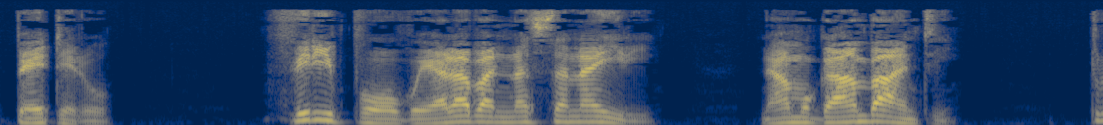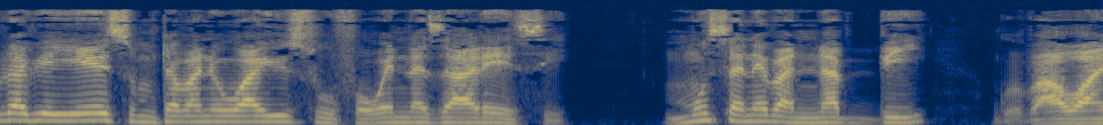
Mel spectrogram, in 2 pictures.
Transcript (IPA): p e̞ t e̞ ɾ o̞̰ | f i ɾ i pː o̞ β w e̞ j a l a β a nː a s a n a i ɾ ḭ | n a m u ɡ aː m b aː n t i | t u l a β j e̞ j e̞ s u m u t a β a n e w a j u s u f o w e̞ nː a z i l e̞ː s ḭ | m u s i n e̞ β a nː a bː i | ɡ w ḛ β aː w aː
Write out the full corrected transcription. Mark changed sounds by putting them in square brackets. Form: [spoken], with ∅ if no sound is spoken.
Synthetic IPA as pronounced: p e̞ t e̞ ɾ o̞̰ | f i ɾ i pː o̞ β w e̞ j a l a β a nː a s a n a i ɾ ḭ | n a m u ɡ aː m b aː n t i | t u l a β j e̞ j e̞ s u m u t a β a n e w a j u s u f o w e̞ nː a z [a] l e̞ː s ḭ | m u s [a] n e̞ β a nː a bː i | ɡ w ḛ β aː w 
